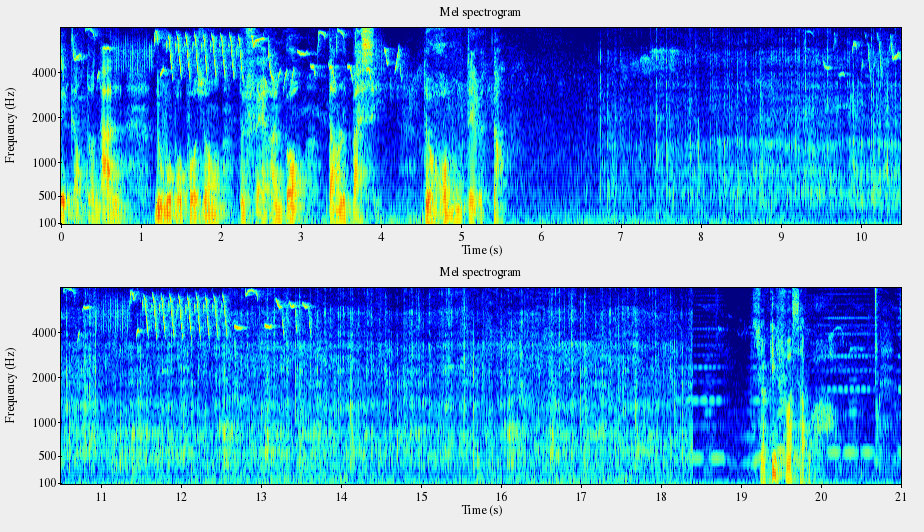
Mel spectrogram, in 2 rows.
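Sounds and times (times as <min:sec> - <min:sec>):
bird trill: 0:00.0 - 0:14.4
songbird chirping: 0:00.0 - 0:21.0.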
